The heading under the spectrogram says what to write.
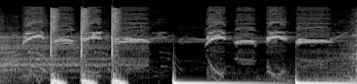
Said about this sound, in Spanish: Todo el mundo chiflando.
